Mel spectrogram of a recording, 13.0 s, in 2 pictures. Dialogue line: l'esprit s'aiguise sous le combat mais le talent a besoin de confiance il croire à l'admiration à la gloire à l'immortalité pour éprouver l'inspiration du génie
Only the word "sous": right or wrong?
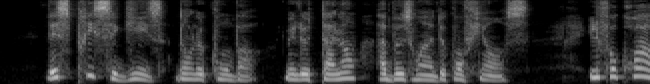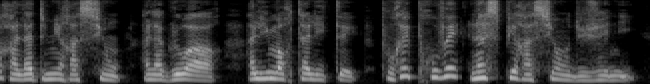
wrong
